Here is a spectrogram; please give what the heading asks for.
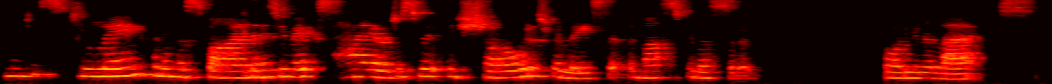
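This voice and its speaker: A woman yoga instructor leading a guided stretching and breathing class in a gentle, soothing, unhurried manner, recorded live in a studio. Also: sits high. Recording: echoey room, distant mic.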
